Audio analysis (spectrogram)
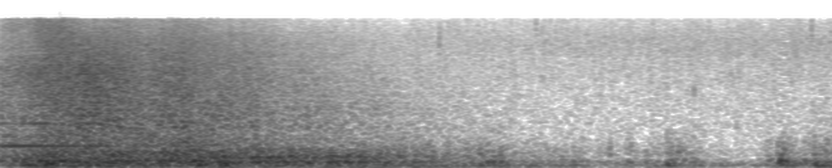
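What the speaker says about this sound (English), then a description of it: "Thunder shook its bark. Rain weakened its roots." Heavy thunderstorm with a loud thunderclap at the start that rolls away into steady rain on surfaces, with faint distant rumbles later; no voices.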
